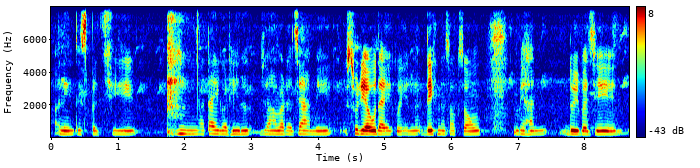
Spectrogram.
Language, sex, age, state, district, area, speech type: Nepali, female, 18-30, West Bengal, Darjeeling, rural, spontaneous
